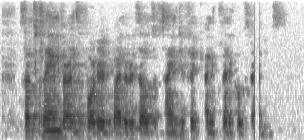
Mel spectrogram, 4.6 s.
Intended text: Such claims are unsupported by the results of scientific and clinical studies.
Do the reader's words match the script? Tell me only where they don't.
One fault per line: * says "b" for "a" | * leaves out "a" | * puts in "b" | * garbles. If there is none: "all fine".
all fine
